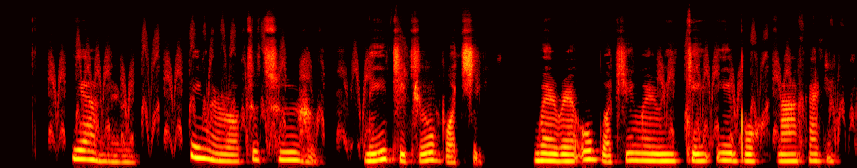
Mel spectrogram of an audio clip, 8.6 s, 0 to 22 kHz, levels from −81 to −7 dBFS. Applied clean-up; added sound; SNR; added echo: neural mask model Resemble Enhance denoiser.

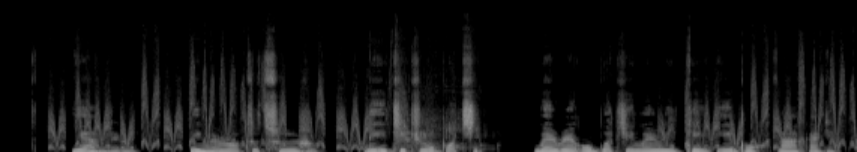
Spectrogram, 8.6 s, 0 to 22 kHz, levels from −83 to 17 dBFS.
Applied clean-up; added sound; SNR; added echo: neural mask model RNNoise.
